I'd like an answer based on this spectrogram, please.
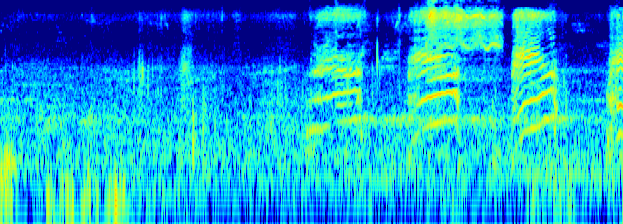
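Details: Stray cats in a city in Morocco, approaching each other for mating: after quiet, three rising, wavering meows close together near the end, with a fourth just starting.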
